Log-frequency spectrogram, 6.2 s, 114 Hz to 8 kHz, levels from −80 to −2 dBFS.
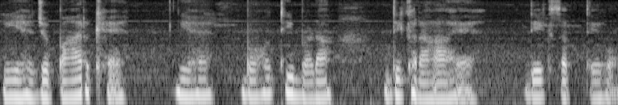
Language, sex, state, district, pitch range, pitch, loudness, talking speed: Hindi, female, Rajasthan, Bikaner, 150-170 Hz, 155 Hz, -19 LUFS, 145 wpm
